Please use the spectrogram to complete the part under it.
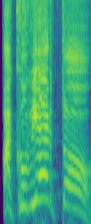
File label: take cover, spanish soldier; enemy; XBOX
